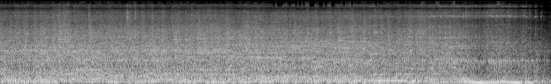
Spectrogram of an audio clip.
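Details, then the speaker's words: Rebuilt 1999 Polaris XCR800 two-stroke triple, carbs rebuilt and synced, first run briefly without coolant, lots of compression: loud even crisp firing, no knocks or rattles before shutdown; no funny noises, sounds healthy. "And uh it's not making any funny noises. Everything sounds good."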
